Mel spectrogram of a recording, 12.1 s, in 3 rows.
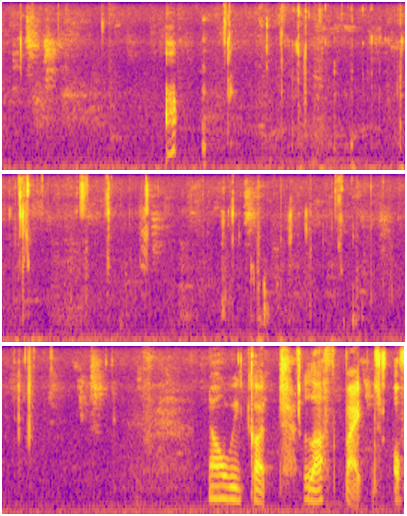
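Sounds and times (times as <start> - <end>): person chewing food: 0.0 - 1.2, 1.9 - 9.8.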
